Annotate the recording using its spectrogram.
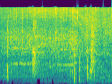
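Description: Sausage with kale and baby spinach sizzling in a frying pan, a steady hiss with a few sharp pops.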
